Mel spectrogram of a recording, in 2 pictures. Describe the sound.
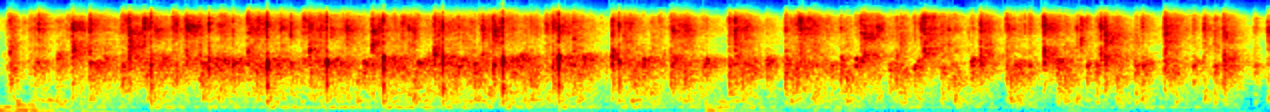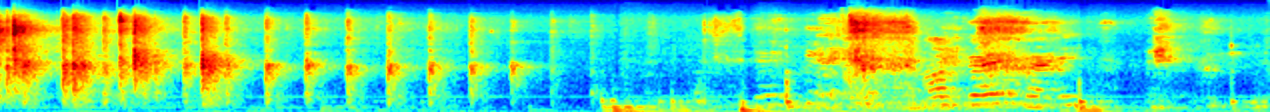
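Applause from a church audience welcoming a guest missionary speaker: dense, sharp hand clapping that thins into scattered claps before a voice starts speaking.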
